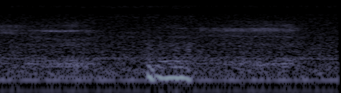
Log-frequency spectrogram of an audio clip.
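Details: A sleeping old fat cat, Kitty, gives a single short, low, rough snore about a second and a half in, surrounded by a quiet, hissy indoor hush.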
